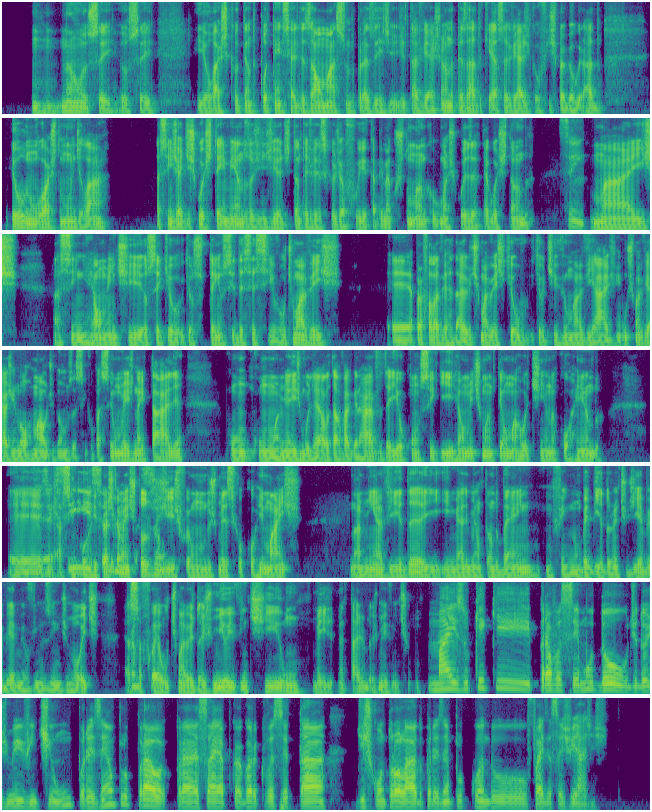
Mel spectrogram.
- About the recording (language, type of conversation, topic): Portuguese, advice, Como posso manter hábitos saudáveis durante viagens?
- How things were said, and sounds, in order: other background noise; tapping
